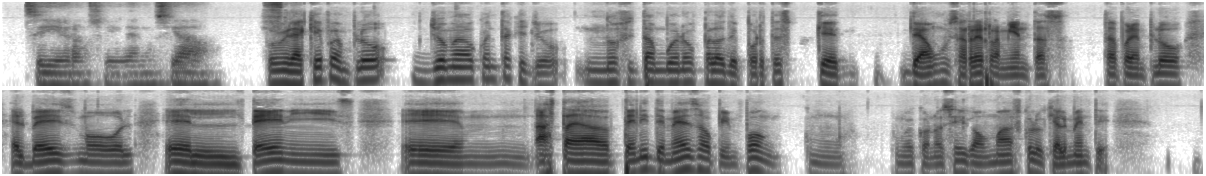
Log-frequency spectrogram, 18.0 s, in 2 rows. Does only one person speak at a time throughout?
Yes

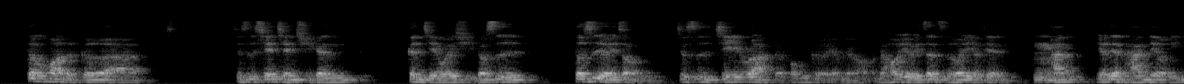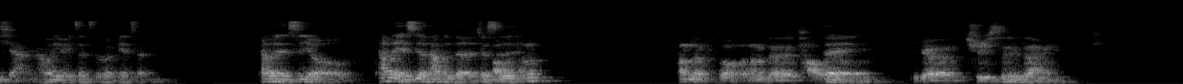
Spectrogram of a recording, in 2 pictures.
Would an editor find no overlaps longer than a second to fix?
Yes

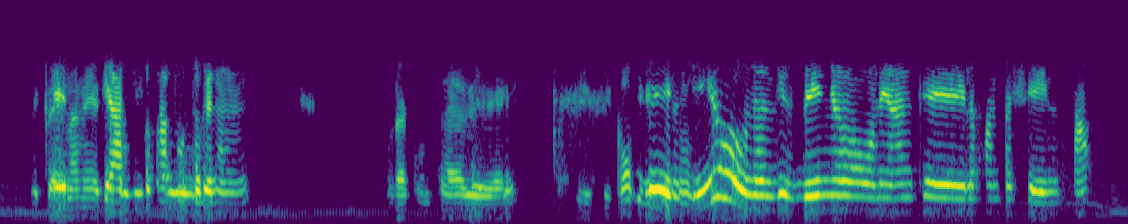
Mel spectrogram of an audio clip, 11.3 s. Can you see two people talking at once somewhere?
Yes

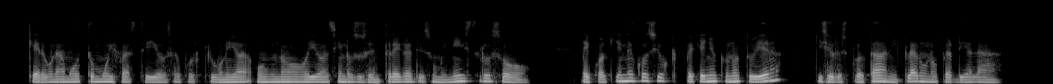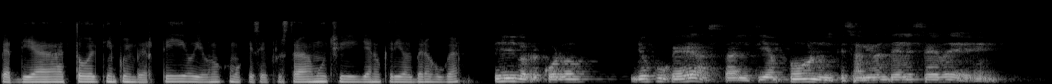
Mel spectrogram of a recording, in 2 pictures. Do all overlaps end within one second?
Yes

